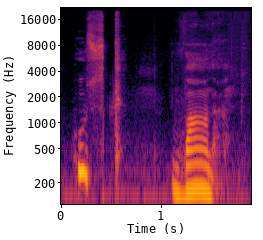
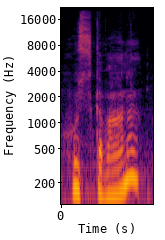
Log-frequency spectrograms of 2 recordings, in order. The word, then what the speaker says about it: Husqvarna: What is the correct pronunciation for Husk Vana? So it's husk vana. It's actually that's how you correctly pronounce it. I think you hear people say huskavana.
